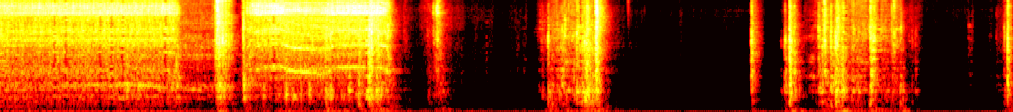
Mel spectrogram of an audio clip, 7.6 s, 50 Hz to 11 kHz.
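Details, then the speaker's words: 1986 Sony SL-700 Super Beta Betamax VCR: on eject, short whirring bursts and clicks start and stop irregularly with silent pauses, a hesitant, very odd eject; dirty switches are suspected. "that just dirty switches it seems a little hesitant doing things"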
